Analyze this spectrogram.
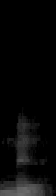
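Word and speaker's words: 無: on osu's tombstone is pronounced mu in japanese and means nothing or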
